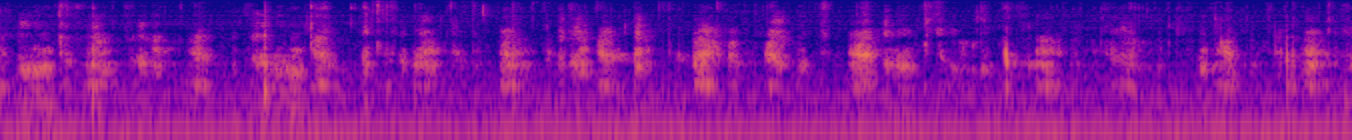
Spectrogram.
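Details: Snack time for a golden retriever, heard as quick, dry crunching bursts, several per second, loud and sharp, with short pauses between bites.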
